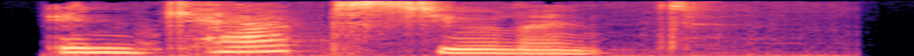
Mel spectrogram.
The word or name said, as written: encapsulant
